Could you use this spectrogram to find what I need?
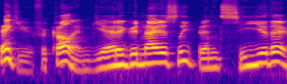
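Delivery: animated cartoon bear character voice. Finishing a teddy bear picnic invitation message, in a Yogi Bear impression. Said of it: "That was my yogi bear impression".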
